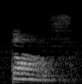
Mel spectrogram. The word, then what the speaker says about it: calf: Behalf, not behalf, behalf, calf, half. Before K also letter L is silent, like stock, chalk, talk, not talk, folk, no.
